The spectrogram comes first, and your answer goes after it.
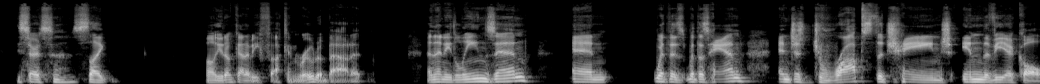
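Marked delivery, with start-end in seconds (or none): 0.6-3.7 quiet, lower-pitched voice. Retelling a toll worker's reply to a customer, getting real quiet. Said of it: "gets real quiet".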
